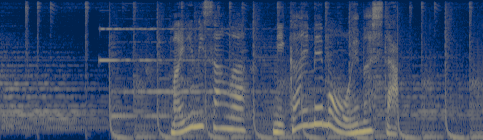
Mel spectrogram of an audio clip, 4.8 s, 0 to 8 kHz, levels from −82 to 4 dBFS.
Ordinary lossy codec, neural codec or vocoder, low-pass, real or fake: none; none; none; real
